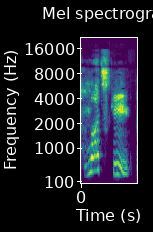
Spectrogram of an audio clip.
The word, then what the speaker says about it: Lutzke: We are here today with two incredible authors, Tim Meyer and Chad Lutz. Am I saying your name right? – Lutzke.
